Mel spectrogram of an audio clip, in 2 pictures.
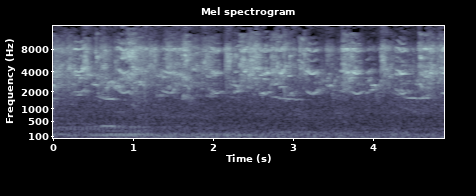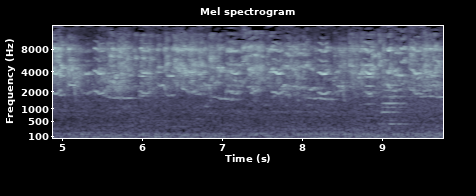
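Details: A pair of rainbow lorikeets chatter in a steady stream of shrill, screechy chirps and squeaks, high-pitched and overlapping, over a constant low background rumble.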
